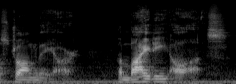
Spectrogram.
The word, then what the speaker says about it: Oz: It's actually probably pronounced in the Hebrew Oz, it's the word O-Z, and it's a word for mighty.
